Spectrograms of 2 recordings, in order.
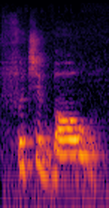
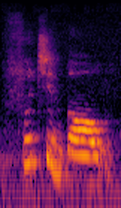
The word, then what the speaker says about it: futebol: Another very common word, futebol. Futebol. And in some parts of Brazil, we pronounce futebol. So I do ti, te, futebol, futebol, but at the end, it's that L that we're practicing now.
